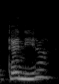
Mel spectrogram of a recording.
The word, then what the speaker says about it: tenía: Vemos que como la i lleva tilde tenía sabemos por ese esa marca ortográfica que va a formar un yato, no va a formar diptongo con la siguiente a tenía la i y la a están en sílabas diferentes.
